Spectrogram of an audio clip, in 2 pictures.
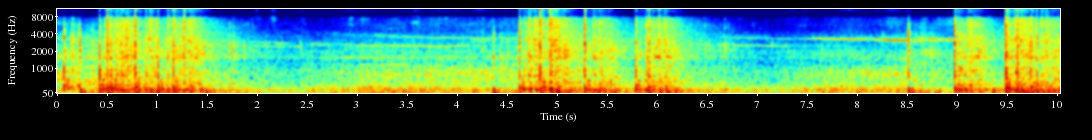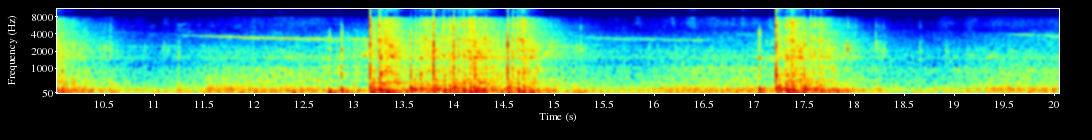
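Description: Fireworks display: aerial shells bursting in volleys about every four seconds, each volley a quick string of bangs. A low rumble and echo carry on between the volleys.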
